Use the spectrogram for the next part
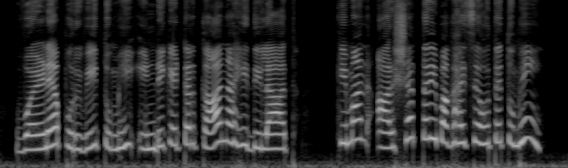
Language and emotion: Marathi, angry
